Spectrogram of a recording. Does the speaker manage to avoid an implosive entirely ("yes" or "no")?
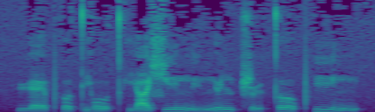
yes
